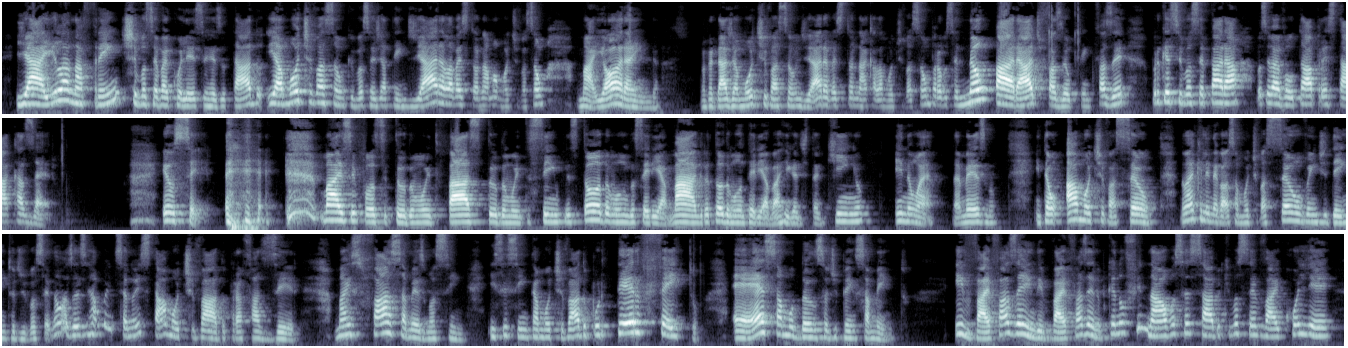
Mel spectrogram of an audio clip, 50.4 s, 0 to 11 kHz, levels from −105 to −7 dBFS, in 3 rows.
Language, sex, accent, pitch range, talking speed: Portuguese, female, Brazilian, 165-225 Hz, 170 wpm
